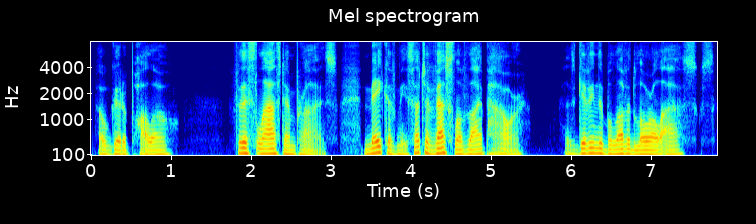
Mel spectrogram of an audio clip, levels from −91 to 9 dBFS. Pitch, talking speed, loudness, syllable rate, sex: 120 Hz, 170 wpm, -20 LUFS, 5.1 syllables/s, male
